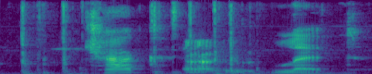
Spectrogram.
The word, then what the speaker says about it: chocolate: bar of chocolate uh you pronounce like like this chuck led again chocolate yes chocolate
